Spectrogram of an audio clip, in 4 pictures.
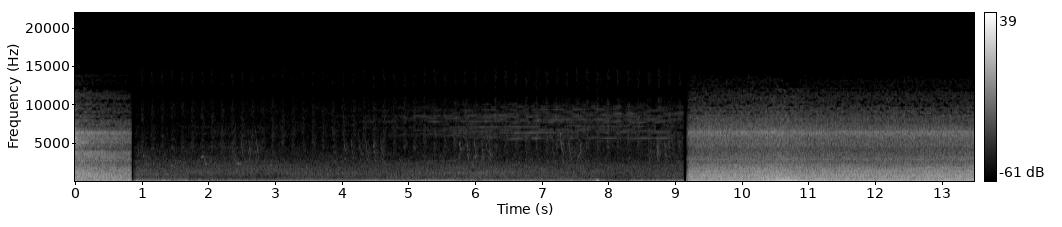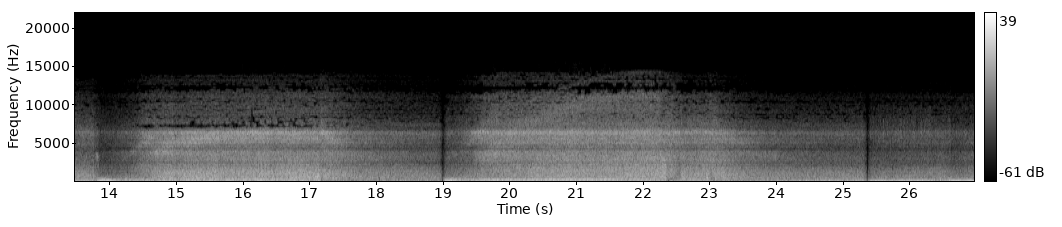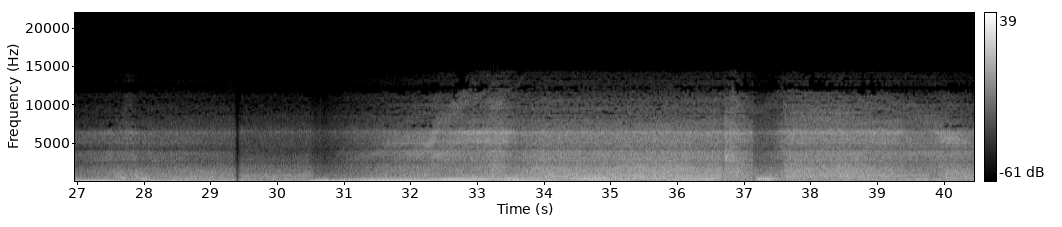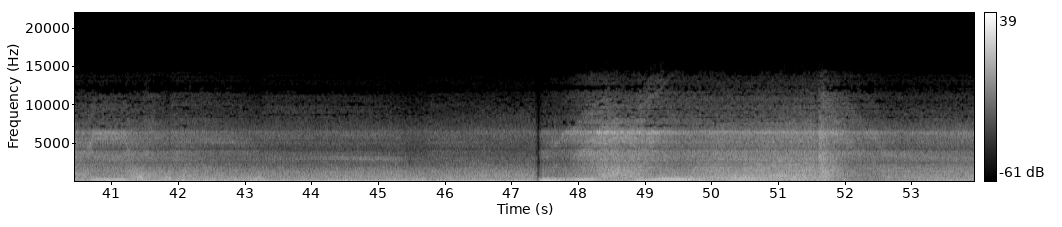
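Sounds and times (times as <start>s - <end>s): truck engine accelerating: 0.0s - 0.9s, 8.4s - 53.9s
turbos spooling and whistling: 0.0s - 2.2s, 5.6s - 29.4s, 30.6s - 53.9s.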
